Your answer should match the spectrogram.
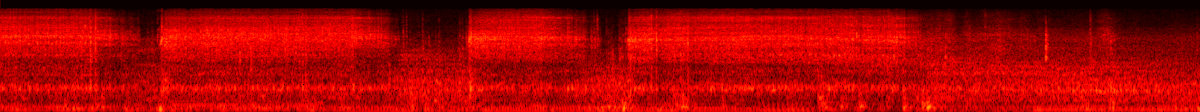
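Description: Screwdriver turning a mounting screw into a GFCI outlet's strap, in four scraping turns of about a second each with short pauses between.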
